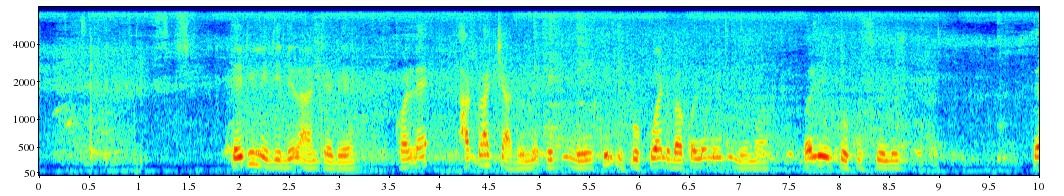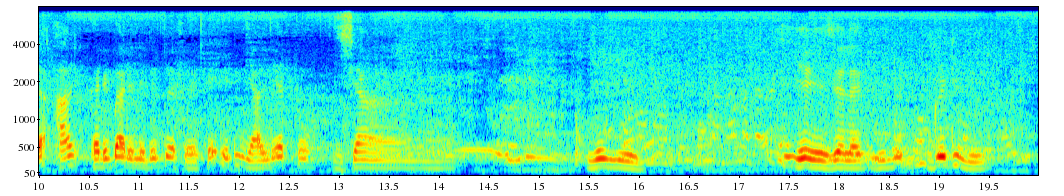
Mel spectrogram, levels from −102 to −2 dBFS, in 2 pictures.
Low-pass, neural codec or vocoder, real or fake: 7.2 kHz; none; real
